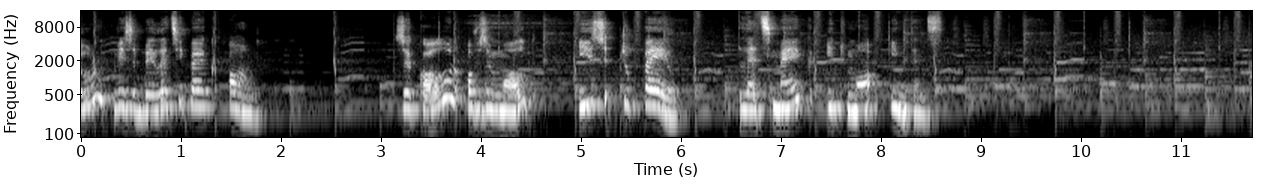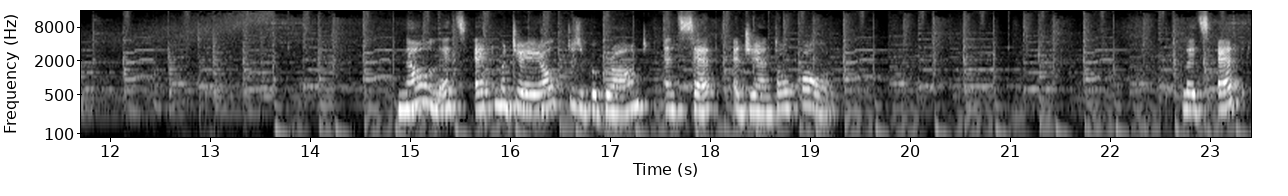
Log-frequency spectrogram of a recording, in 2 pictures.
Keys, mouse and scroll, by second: 0.5 click, 2.9 middle click, 3.0-3.6 scroll down 2, 3.6-6.2 middle drag, 6.8-8.7 drag, 14.2 click, 14.8 click, 15.8 click, 17.2 click, 18.0 click, 20.8 f, 23.0-23.4 scroll down 1.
